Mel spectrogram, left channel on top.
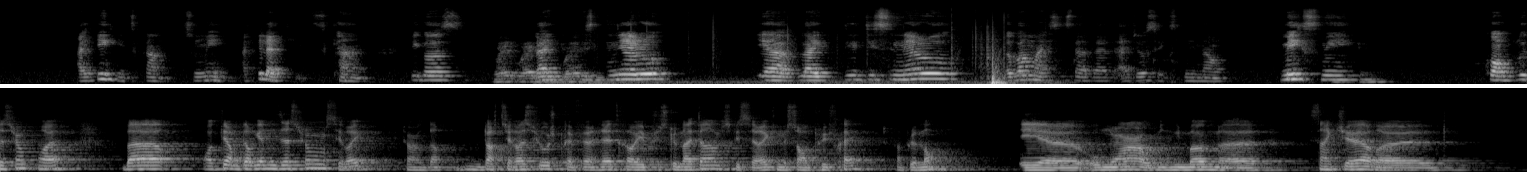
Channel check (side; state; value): both; different; correlation -0.01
